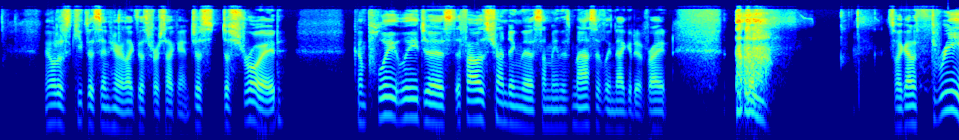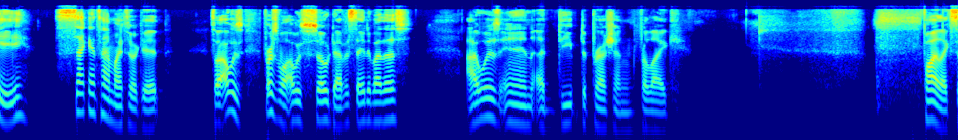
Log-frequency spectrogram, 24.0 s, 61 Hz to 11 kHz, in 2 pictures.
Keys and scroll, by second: 0.0 Up, 0.2 Up, 1.4 5.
